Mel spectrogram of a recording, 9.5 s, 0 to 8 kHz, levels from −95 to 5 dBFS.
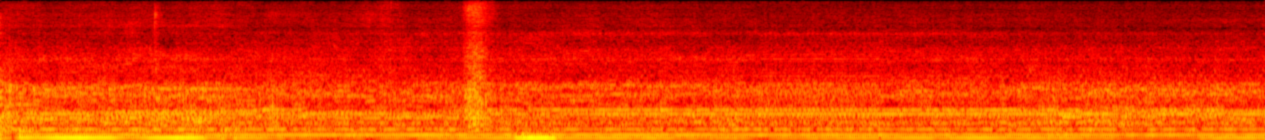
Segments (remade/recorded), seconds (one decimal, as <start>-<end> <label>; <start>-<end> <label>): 0.0-5.7 remade; 5.7-6.6 recorded; 6.6-9.5 remade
